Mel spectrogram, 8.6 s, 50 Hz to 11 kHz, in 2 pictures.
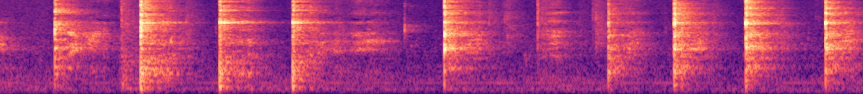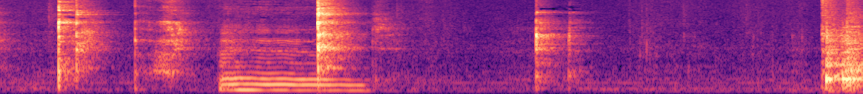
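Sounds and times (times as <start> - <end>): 
spoon clinking and scraping against a bowl while stirring caramel of butter and sugar: 0.0 - 6.0.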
